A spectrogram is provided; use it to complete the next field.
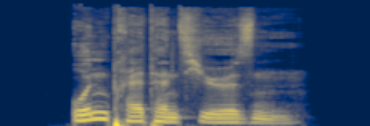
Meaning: inflection of unprätentiös: 1. strong genitive masculine/neuter singular 2. weak/mixed genitive/dative all-gender singular 3. strong/weak/mixed accusative masculine singular 4. strong dative plural
- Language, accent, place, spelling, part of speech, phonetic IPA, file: German, Germany, Berlin, unprätentiösen, adjective, [ˈʊnpʁɛtɛnˌt͡si̯øːzn̩], De-unprätentiösen.ogg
